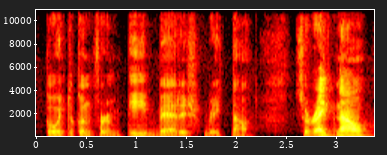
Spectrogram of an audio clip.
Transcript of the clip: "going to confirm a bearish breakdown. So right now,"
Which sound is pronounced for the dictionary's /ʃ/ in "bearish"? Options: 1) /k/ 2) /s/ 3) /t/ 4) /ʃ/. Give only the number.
4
